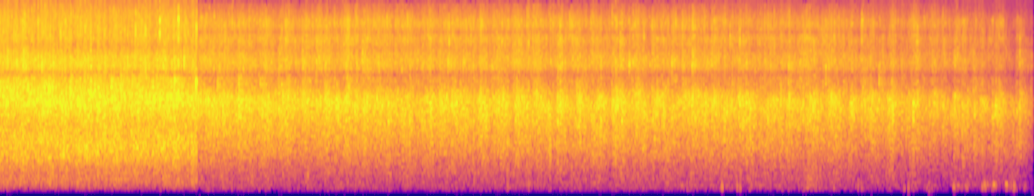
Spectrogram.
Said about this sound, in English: But can we just get a round of applause for everyone here?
